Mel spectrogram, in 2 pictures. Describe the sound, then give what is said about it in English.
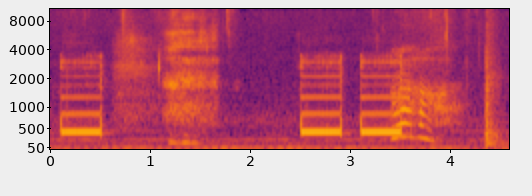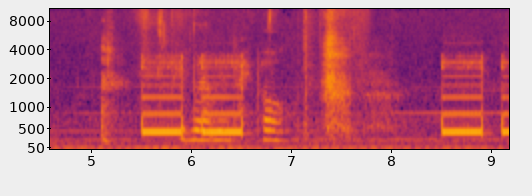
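A phone call to a man's number rings out over a speaker, repeating its steady double ring tone several times, while people murmur and talk quietly in between the rings. “I'm gonna charge back his number if you want. Yeah, I can call it”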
